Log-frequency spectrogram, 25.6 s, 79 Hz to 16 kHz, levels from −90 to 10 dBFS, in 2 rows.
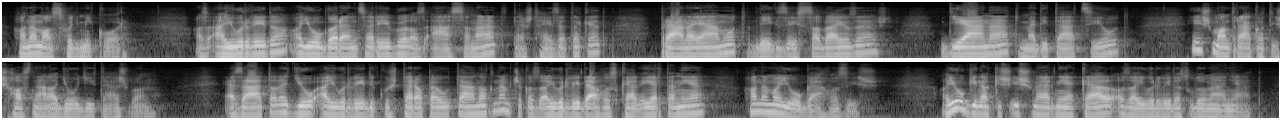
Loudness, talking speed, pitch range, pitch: -18 LUFS, 105 wpm, 100-125 Hz, 115 Hz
